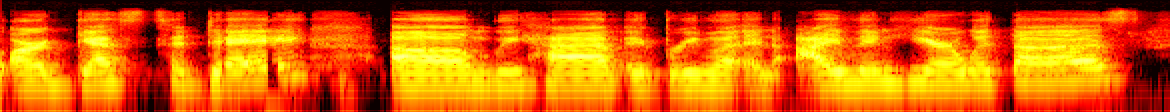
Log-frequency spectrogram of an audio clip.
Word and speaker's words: Ebrima: Mostly people pronounce it Ebrima, but it's okay. It's Ebrima.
